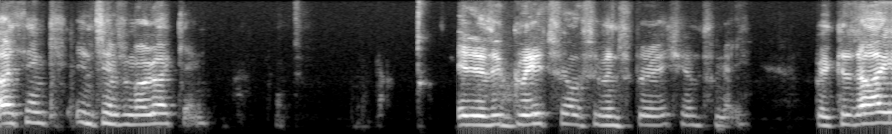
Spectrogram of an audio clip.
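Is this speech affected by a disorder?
Yes: cerebral palsy.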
